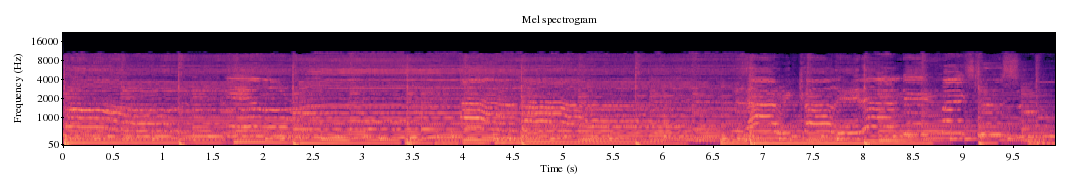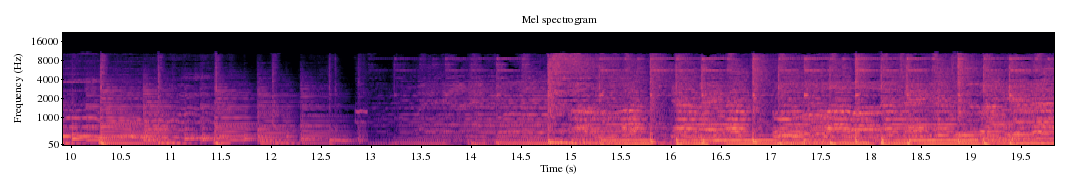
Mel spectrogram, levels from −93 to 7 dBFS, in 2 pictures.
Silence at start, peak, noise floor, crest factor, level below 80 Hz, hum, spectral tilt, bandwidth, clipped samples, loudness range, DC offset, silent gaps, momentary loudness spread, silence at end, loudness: 0 s; -4 dBFS; -45 dBFS; 18 dB; -30 dBFS; none; -5 dB/octave; 11 kHz; under 0.1%; 13 LU; under 0.1%; none; 15 LU; 0 s; -21 LUFS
